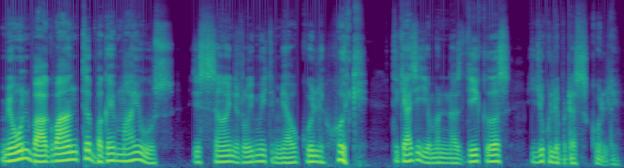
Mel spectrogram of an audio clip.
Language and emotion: Kashmiri, sad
